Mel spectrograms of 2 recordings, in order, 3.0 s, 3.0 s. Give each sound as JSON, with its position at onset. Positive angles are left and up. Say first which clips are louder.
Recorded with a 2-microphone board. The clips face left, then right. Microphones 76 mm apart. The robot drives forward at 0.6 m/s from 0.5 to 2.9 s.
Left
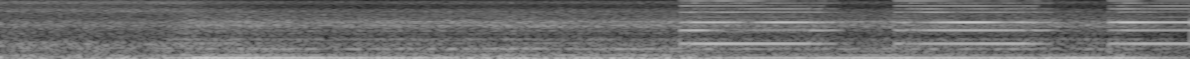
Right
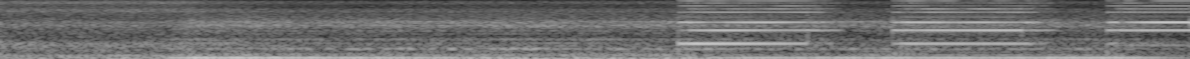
{"t": 1.7, "sound": "an alarm clock", "louder": "right 3 dB", "side_deg": -85, "distance_m": 6.0}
